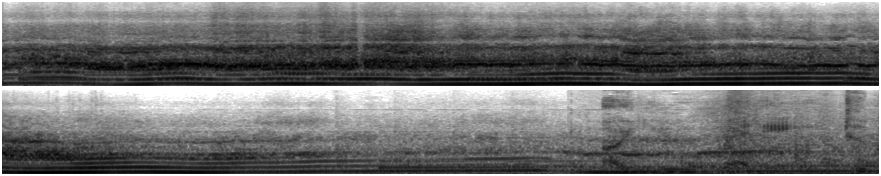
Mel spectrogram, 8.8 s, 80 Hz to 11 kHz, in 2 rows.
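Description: Aston Martin One-77's V12 engine held high in the revs, its note wavering up and down about once a second, with the tyres squealing as the car powerslides. The engine note eases off and drops near the end.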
